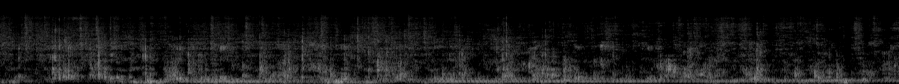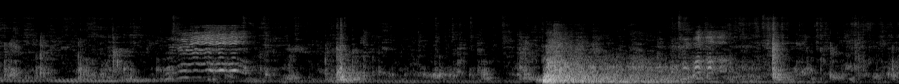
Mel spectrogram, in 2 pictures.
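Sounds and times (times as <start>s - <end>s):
goat bleating: 9.2s - 12.2s, 15.2s - 17.1s.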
